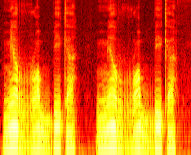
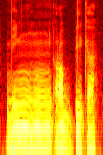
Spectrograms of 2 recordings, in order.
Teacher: It drags whatever haraka is before it. We completely merge the noon into the ra without ghunna. So it's not min rabbika, it's mir rabbika. · So we've covered that yanmu letters, we do the merging with ghunna, whereas ra and lam is merging without ghunna. So we just completely join it without ghunna.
